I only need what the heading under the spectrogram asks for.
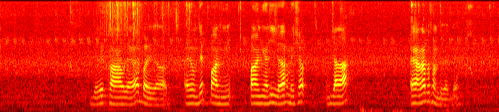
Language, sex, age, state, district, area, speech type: Dogri, male, 18-30, Jammu and Kashmir, Jammu, rural, spontaneous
